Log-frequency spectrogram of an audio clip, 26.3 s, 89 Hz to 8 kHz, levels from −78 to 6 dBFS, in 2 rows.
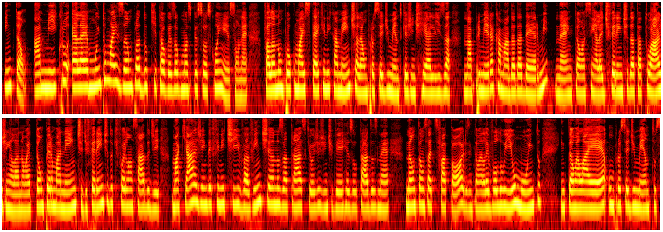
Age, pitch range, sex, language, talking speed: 20-39, 205-245 Hz, female, Portuguese, 175 wpm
